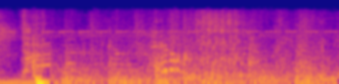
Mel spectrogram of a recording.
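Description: Horses neigh in the animated film Ferdinand, a loud thump followed by a rising whinny amid busy background noise.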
